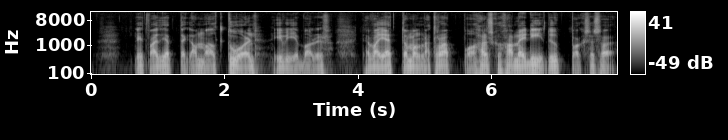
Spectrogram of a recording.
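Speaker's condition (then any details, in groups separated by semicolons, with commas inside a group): Cerebral palsy; uses wheelchair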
